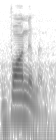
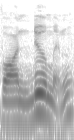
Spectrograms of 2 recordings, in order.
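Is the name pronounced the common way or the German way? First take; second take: German; common. First: The name is pronounced the German way. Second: The name is pronounced the common way. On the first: The speaker calls it right. "that is supposed to be pronounced as von Neumann" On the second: The speaker calls it wrong. "which is what most people pronounce it as"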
